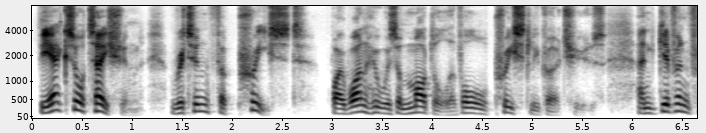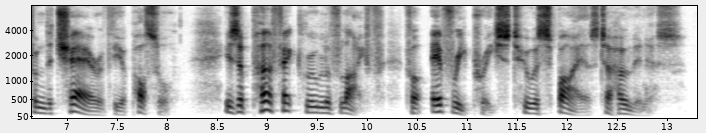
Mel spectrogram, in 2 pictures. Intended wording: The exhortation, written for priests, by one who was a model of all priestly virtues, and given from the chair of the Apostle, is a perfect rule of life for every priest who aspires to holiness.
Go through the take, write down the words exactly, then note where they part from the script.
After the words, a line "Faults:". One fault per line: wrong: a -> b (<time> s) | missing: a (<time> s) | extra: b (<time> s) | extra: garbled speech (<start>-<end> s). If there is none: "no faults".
The exhortation, written for priest, by one who was a model of all priestly virtues, and given from the chair of the Apostle, is a perfect rule of life for every priest who aspires to holiness.
Faults:
wrong: priests -> priest (1.9 s)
